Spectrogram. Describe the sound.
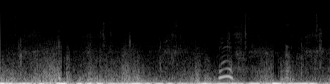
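Wind outdoors on a hill, gusting and buffeting the microphone with an uneven low rumble that rises and falls throughout.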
